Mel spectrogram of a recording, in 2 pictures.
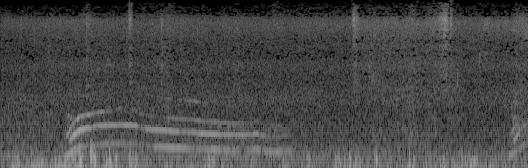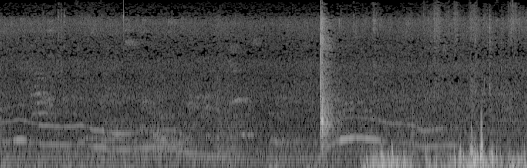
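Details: Fighting cats, one called Asian and one African, trade drawn, moaning yowls that rise and then droop. Long stretches of rustling background noise fill the gaps, and a sharp click comes near the end.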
